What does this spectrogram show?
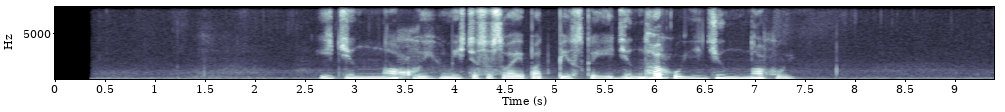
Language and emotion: Russian, angry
